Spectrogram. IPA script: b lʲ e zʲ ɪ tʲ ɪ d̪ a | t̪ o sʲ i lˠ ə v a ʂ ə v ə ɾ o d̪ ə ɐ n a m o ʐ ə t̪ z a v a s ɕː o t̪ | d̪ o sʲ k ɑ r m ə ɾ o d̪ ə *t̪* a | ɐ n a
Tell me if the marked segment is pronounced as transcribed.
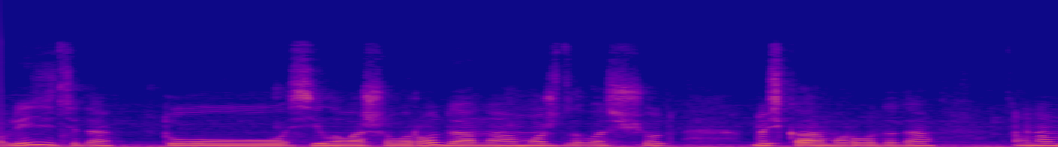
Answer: no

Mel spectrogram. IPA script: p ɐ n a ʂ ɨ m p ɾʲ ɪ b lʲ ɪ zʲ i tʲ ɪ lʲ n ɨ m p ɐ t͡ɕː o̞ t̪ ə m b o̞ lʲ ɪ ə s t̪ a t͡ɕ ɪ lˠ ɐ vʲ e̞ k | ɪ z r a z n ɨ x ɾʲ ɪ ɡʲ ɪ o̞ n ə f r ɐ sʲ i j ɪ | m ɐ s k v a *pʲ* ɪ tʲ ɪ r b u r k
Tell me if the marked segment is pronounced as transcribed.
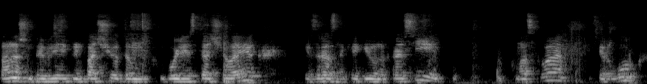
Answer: yes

